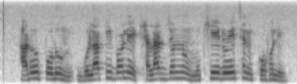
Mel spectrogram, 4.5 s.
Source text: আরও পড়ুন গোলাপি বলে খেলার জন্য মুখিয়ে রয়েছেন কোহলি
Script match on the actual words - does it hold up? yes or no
yes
